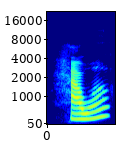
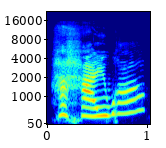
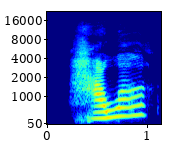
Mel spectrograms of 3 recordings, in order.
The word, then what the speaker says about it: Hawa: And I go, Hawa. And she goes, Hahaiwa. And I go, bitch, it's 2 syllables. It's not that difficult. Hawa. And she goes, Hawaii.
